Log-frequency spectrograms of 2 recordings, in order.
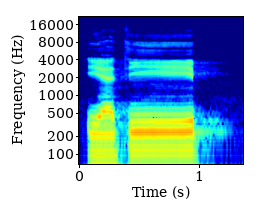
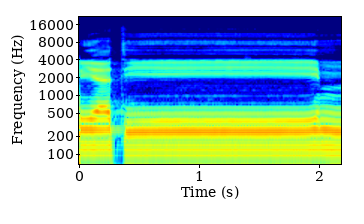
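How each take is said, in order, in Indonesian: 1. Huruf m akhir tidak memiliki bunyi sengau. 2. Huruf m akhir memiliki dengung sengau yang terlalu panjang. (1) "tidak ada suara yang keluar dari hidung" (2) "ini sudah berlebihan di dalam memberikan hak gunnahnya"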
